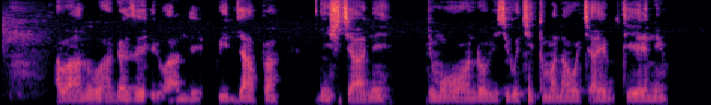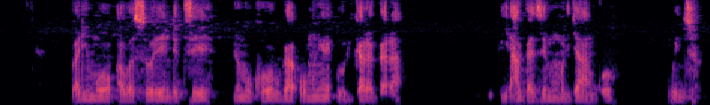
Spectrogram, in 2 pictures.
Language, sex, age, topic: Kinyarwanda, male, 25-35, finance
